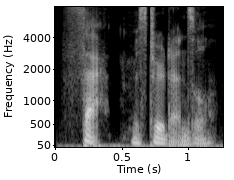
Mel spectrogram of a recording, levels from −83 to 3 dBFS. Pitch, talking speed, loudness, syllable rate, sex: 95 Hz, 140 wpm, -20 LUFS, 3.9 syllables/s, male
